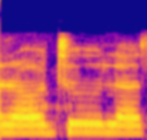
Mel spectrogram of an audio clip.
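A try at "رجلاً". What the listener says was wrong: রজুলান, তানবিন আছে, দুই জবর।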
